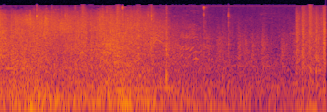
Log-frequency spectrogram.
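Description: Musket volleys from massed line infantry in Empire: Total War thunder in a dense, continuous battle roar, with overlapping gunfire and booming bursts filling the whole stretch.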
